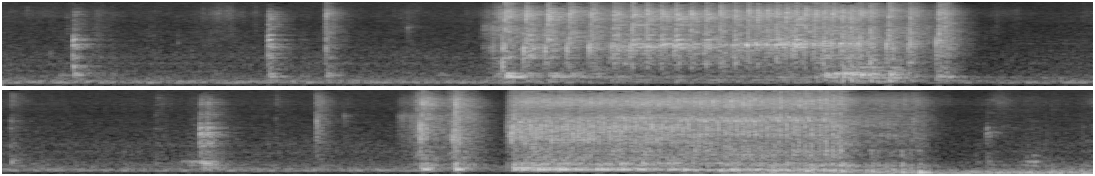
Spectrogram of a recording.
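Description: Cordless impact driver hammering in two bursts of about two seconds each, backing out oil pan bolts, with a few light clicks of metal on metal between the bursts.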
